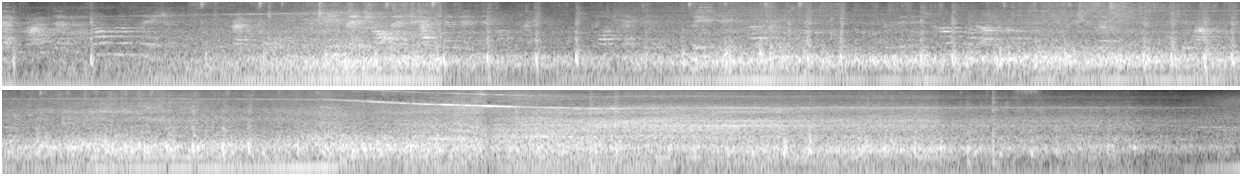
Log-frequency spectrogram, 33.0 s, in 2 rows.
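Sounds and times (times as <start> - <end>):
train wheels rumbling on rails: 0.0 - 33.0
locomotive high whine: 1.6 - 6.2, 15.8 - 33.0.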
